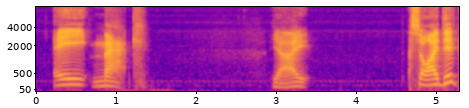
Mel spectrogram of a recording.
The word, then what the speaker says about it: Aimaq: this here we go the pronunciation for the basketball transfer is a mac a mac yeah i so i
